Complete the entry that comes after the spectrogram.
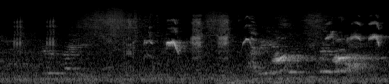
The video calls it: myna bird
